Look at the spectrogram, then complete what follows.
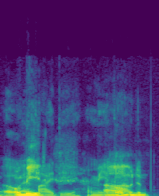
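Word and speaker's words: Omid Abtahi: How do you pronounce his name? Omid. Abtahi.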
